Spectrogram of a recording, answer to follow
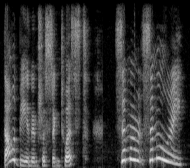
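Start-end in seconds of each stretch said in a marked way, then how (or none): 2.3-3.7 voice cracking. Real, not acted. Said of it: "my, my voice is going".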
